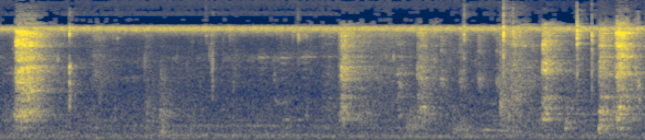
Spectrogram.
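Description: Metal chopsticks and spoons clinking and scraping against ceramic bowls and plates during a meal, with a short loud clatter just after the start and a run of small clicks in the last couple of seconds. Crickets sound in the background.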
